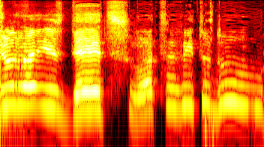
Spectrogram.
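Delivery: put-on high, slow hammy German accent; bad German accent. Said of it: "That was the worst German accent I have ever heard".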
